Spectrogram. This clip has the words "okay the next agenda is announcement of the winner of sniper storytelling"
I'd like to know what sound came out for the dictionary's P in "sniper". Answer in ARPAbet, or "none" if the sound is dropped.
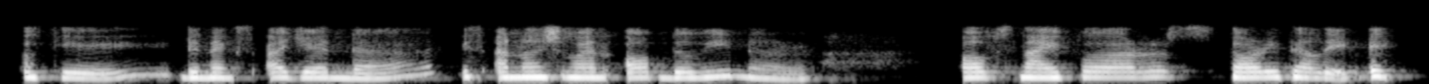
F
